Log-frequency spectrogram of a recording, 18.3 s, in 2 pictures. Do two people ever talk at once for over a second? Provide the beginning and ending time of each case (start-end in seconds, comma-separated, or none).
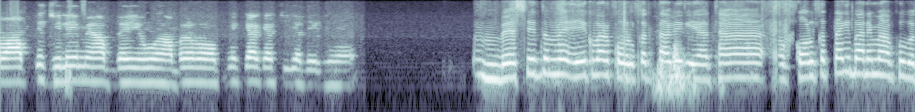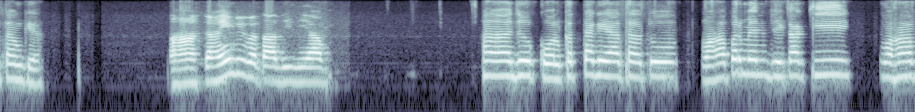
none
